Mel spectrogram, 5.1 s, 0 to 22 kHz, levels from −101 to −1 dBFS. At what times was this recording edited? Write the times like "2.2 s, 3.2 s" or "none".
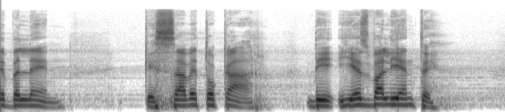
none

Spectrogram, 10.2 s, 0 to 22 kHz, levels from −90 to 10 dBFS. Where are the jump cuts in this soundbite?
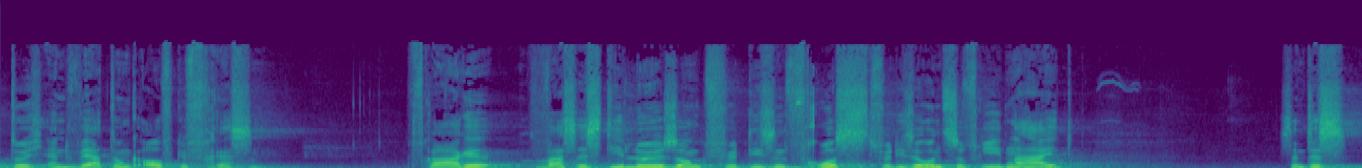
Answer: none

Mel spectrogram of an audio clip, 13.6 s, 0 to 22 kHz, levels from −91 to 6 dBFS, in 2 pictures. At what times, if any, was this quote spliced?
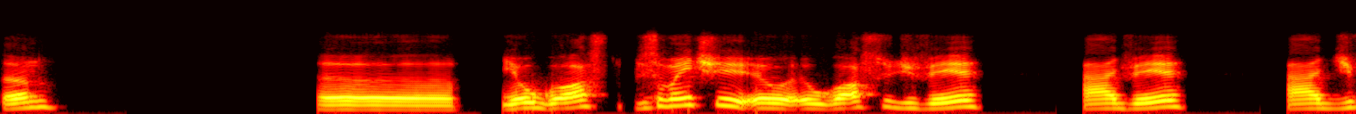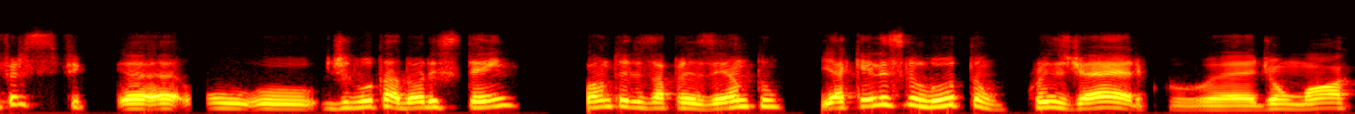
2.4 s, 4.0 s, 5.6 s, 7.7 s, 8.4 s, 9.5 s, 10.8 s, 11.3 s, 11.8 s

